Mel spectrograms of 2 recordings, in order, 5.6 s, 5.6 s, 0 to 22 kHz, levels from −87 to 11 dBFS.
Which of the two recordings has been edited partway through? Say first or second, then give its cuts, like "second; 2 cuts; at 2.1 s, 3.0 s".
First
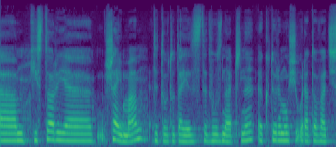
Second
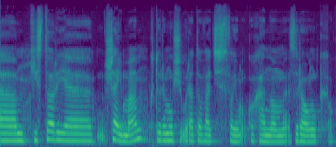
second; 1 cut; at 2.5 s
